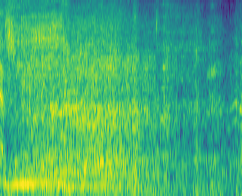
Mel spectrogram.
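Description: A bus pulls away with loud screeching tires, a harsh squeal over a rushing engine roar that eases off only slightly toward the end.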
